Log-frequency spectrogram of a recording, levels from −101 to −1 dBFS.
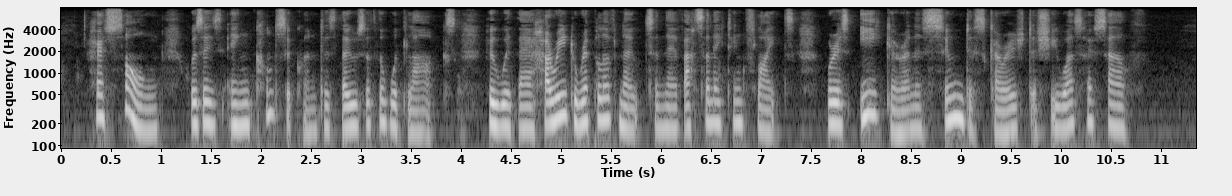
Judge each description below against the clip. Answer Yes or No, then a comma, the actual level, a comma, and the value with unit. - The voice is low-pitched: No, medium, 185 Hz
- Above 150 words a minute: Yes, average, 170 wpm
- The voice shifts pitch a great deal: No, average, 3.5 semitones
